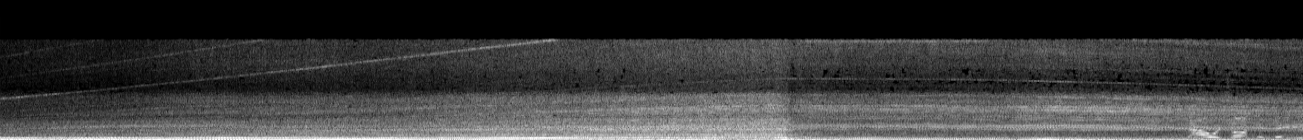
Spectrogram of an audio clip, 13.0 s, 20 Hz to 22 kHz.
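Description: A 2019 Ford Mustang GT with a Vortech V3 supercharger and the intake removed roars on dyno rollers, revving hard and loud with sustained engine drone, a brief drop near the middle, then building again.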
